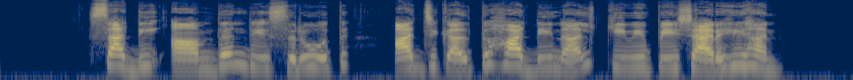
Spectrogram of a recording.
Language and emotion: Punjabi, happy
